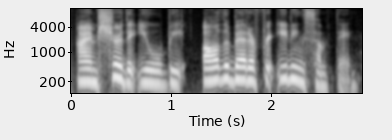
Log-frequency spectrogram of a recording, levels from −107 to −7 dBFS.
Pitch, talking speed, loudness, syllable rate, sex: 195 Hz, 265 wpm, -19 LUFS, 6.6 syllables/s, female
